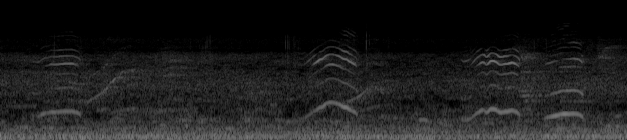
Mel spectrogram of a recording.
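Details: Wild hungry monkeys gathering for food in the Margalla Hills jungle, hand-fed sweet corn; several arched, harmonic, wavering coo-like calls rising then falling, some overlapping, spread across the clip over a steady low rumble of background noise.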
